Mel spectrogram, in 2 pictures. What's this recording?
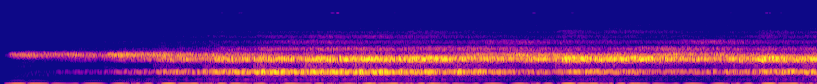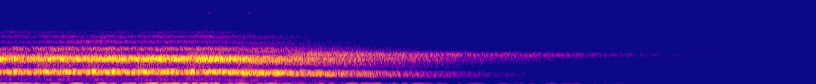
A sci-fi-inspired soundscape. I hope you like it!
If you want, you can always buy me a coffee. Thanks!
